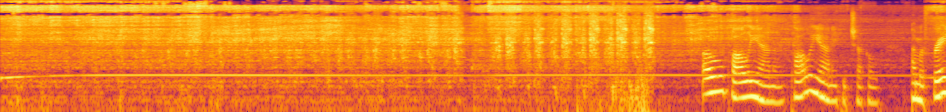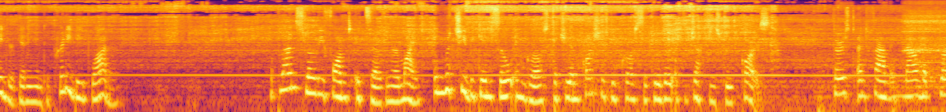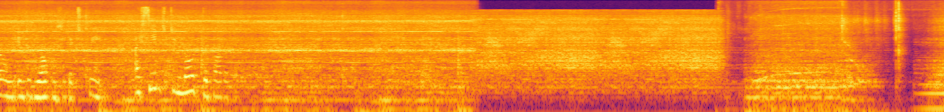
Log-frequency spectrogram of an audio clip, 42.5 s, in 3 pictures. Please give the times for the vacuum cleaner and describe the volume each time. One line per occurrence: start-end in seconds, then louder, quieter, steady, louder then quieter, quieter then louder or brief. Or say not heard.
0.0-42.5 quieter then louder.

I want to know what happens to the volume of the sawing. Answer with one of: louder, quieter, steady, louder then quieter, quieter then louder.
louder.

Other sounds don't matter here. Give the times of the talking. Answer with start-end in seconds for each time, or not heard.
10.5-15.9, 18.2-25.8, 26.6-31.8.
